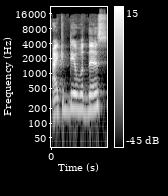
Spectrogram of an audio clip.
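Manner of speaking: put-on teary voice. Retelling a phone call from Jess, imitating Jess holding back tears. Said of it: "tears a little bit ... kinda fighting it back".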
